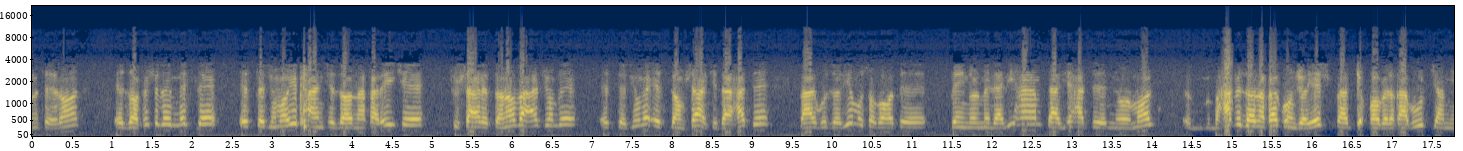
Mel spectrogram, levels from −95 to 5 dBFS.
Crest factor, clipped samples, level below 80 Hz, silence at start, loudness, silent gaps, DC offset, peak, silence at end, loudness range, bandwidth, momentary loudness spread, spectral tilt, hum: 14 dB; under 0.1%; -52 dBFS; 0 s; -13 LUFS; none; under 0.1%; 0 dBFS; 0 s; 4 LU; 11 kHz; 11 LU; -4 dB/octave; none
